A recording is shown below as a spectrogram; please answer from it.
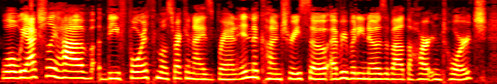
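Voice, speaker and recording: A woman's voice: mid-range voice, fairly even intonation, normal speed, fairly bright tone, dry recording. A woman from Florida, a radio interview guest, explaining in an earnest way with some fillers. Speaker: guest from a nonprofit.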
